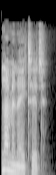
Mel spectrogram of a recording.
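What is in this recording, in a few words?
"laminated", British English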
